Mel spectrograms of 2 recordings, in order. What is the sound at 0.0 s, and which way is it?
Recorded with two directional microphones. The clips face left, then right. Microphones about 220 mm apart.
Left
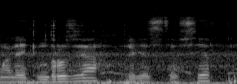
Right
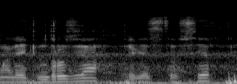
Speech, 5° right (ahead or behind).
